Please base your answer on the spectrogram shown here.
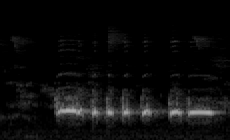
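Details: Zebra dove of the Bangkok type giving its 'kung' song, meant to prompt young birds to sing: a crisp run of rapid mid-pitched coo pulses, five quick beats ending in a longer steady note, no other sounds.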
